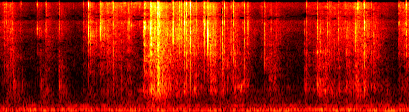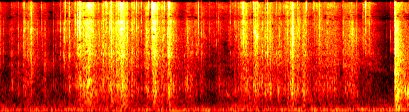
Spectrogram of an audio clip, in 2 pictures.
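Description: Clear plastic sleeve crinkling and rustling as a graded comic slab is worked out of it. It starts about a second and a half in and gets louder about five seconds in.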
